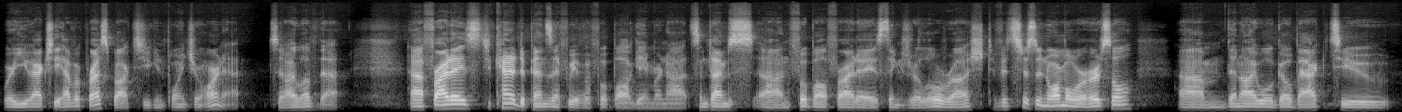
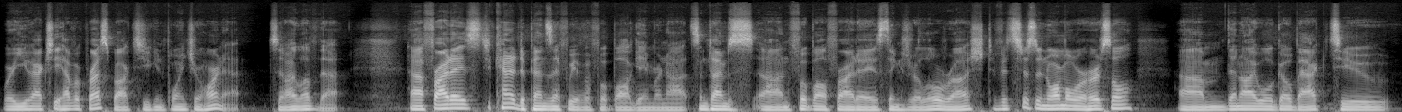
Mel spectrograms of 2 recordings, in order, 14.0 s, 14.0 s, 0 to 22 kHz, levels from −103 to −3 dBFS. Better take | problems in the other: second | thin; very; fading below 250 Hz

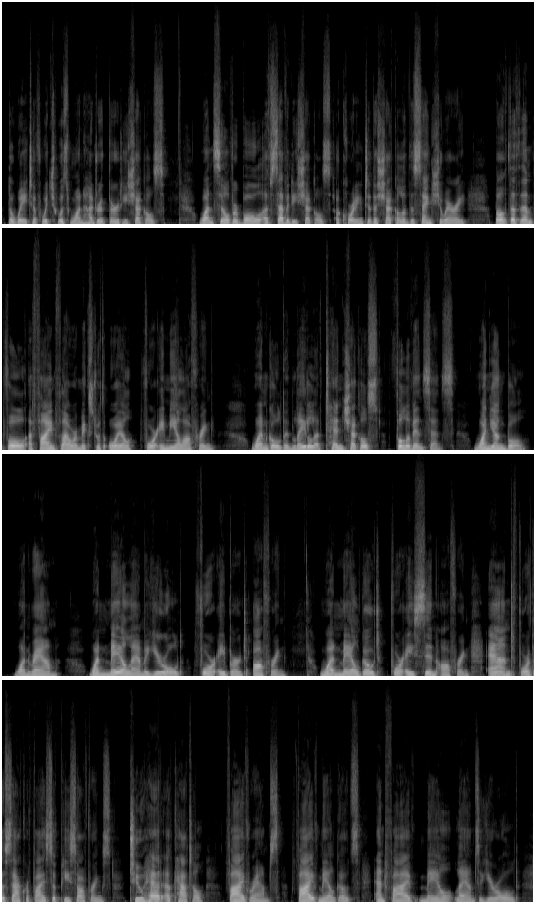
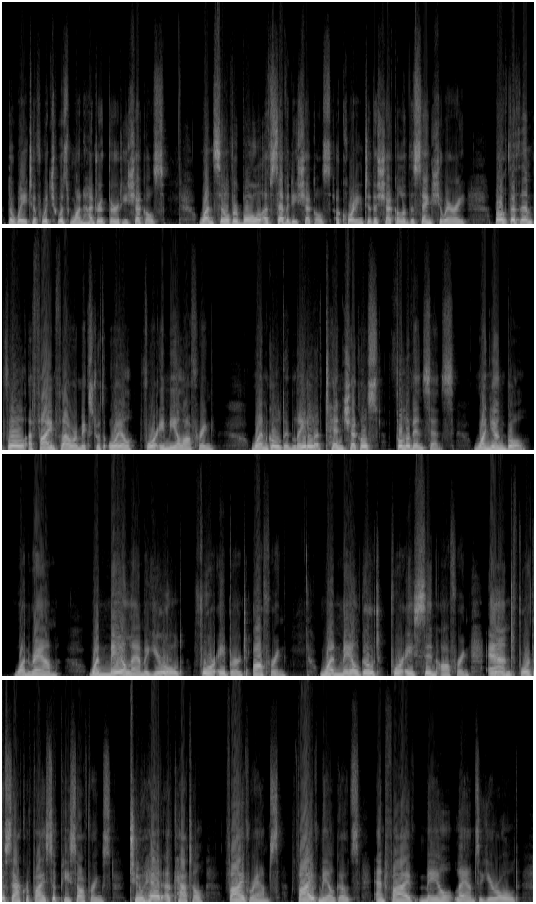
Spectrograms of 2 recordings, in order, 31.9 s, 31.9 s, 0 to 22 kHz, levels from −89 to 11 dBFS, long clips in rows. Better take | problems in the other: first | distortion; slight; 8% of the sound clipped

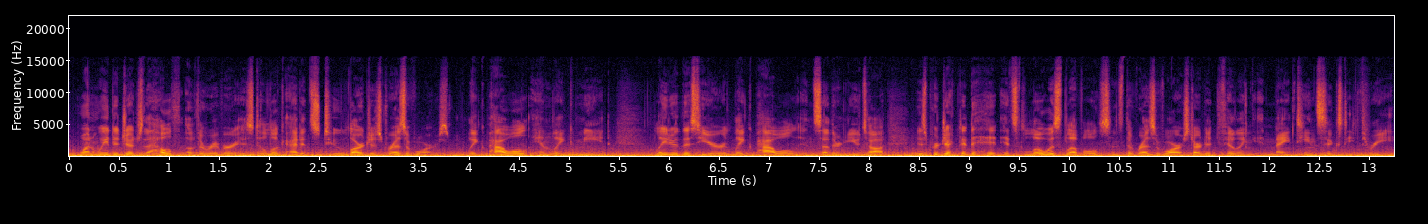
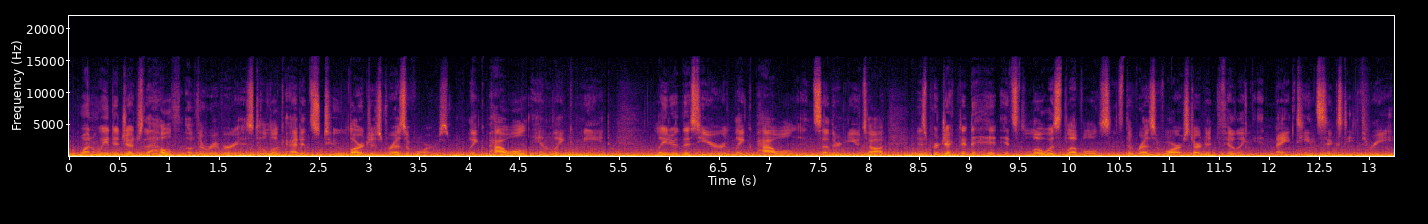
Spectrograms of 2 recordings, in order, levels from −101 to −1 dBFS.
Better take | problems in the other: first | wind noise on the microphone; heavy; 4 dB below the speech; occasional gusts in the first

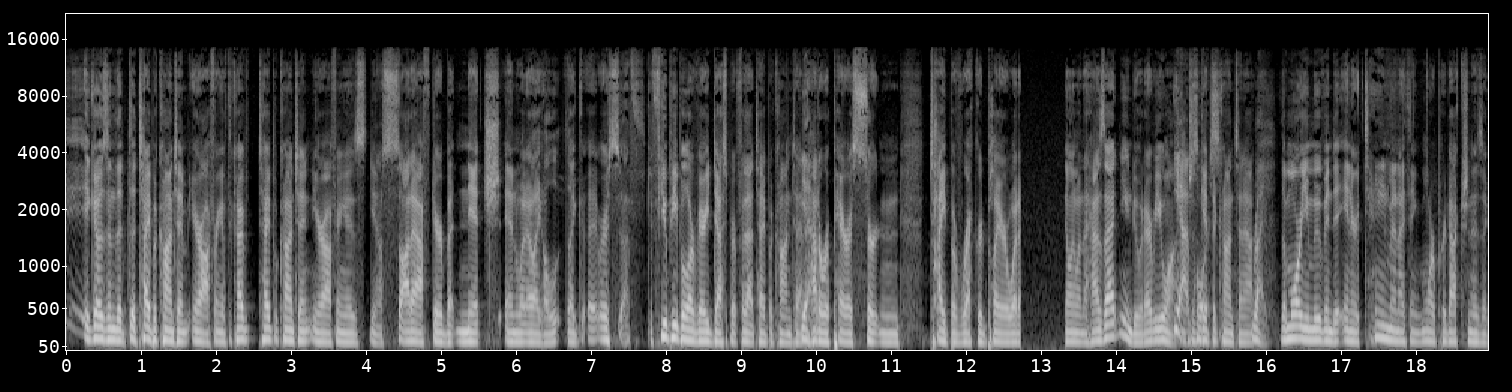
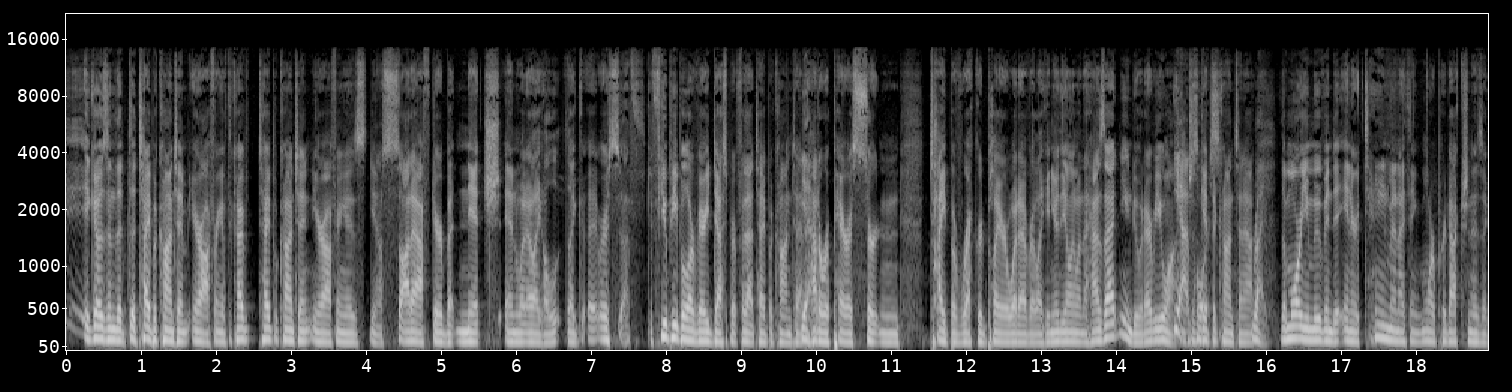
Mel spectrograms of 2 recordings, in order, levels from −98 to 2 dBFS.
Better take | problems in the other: second | audio cutting out; at 13 s for 0.5 s

